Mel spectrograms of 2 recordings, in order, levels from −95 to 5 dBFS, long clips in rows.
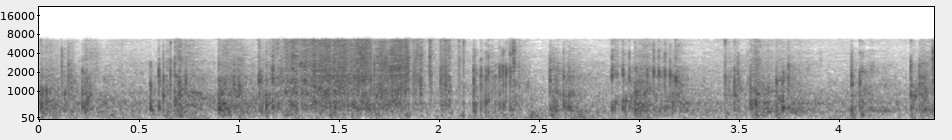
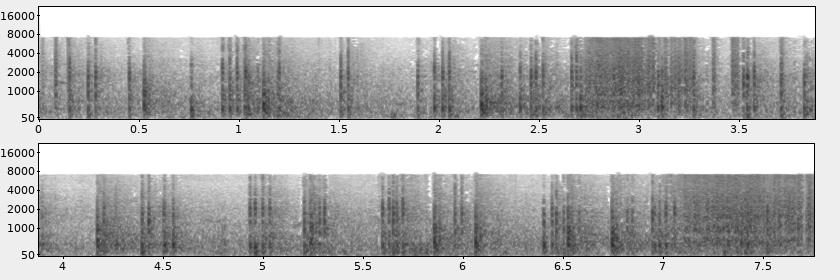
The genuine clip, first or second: second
